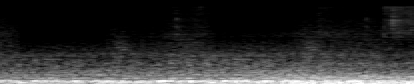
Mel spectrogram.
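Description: Steady low rumble inside a moving car driving to Futaba town, site of the Fukushima Daiichi nuclear plant: a continuous droning road and engine hum with slight fluctuations, fairly loud, with no voices.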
